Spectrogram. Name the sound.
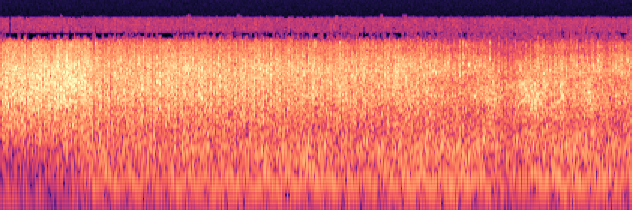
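propeller aircraft engine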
